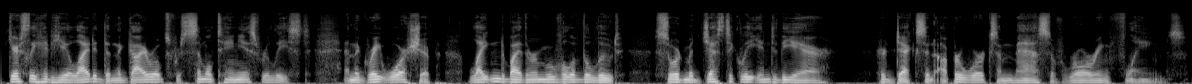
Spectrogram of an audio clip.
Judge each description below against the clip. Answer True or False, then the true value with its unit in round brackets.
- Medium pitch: False (100 Hz)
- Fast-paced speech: False (185 wpm)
